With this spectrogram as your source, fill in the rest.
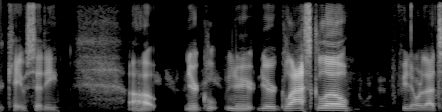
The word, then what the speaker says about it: Glasgow: with my family here so glass glow or Glasgow yeah that's how you see that but right here towards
